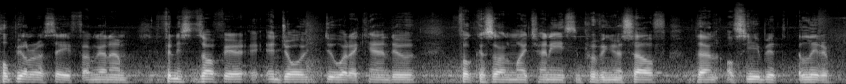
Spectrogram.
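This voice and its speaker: Over noticeable background noise, a man speaks with monotone, flat intonation. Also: medium pitch for a man, fairly quick pace. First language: Swedish. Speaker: vlogger. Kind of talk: casual vlog monologue. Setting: outdoors.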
